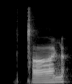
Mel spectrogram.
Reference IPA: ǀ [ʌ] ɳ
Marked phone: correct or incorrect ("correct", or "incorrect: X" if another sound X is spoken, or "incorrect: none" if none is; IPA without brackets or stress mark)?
correct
